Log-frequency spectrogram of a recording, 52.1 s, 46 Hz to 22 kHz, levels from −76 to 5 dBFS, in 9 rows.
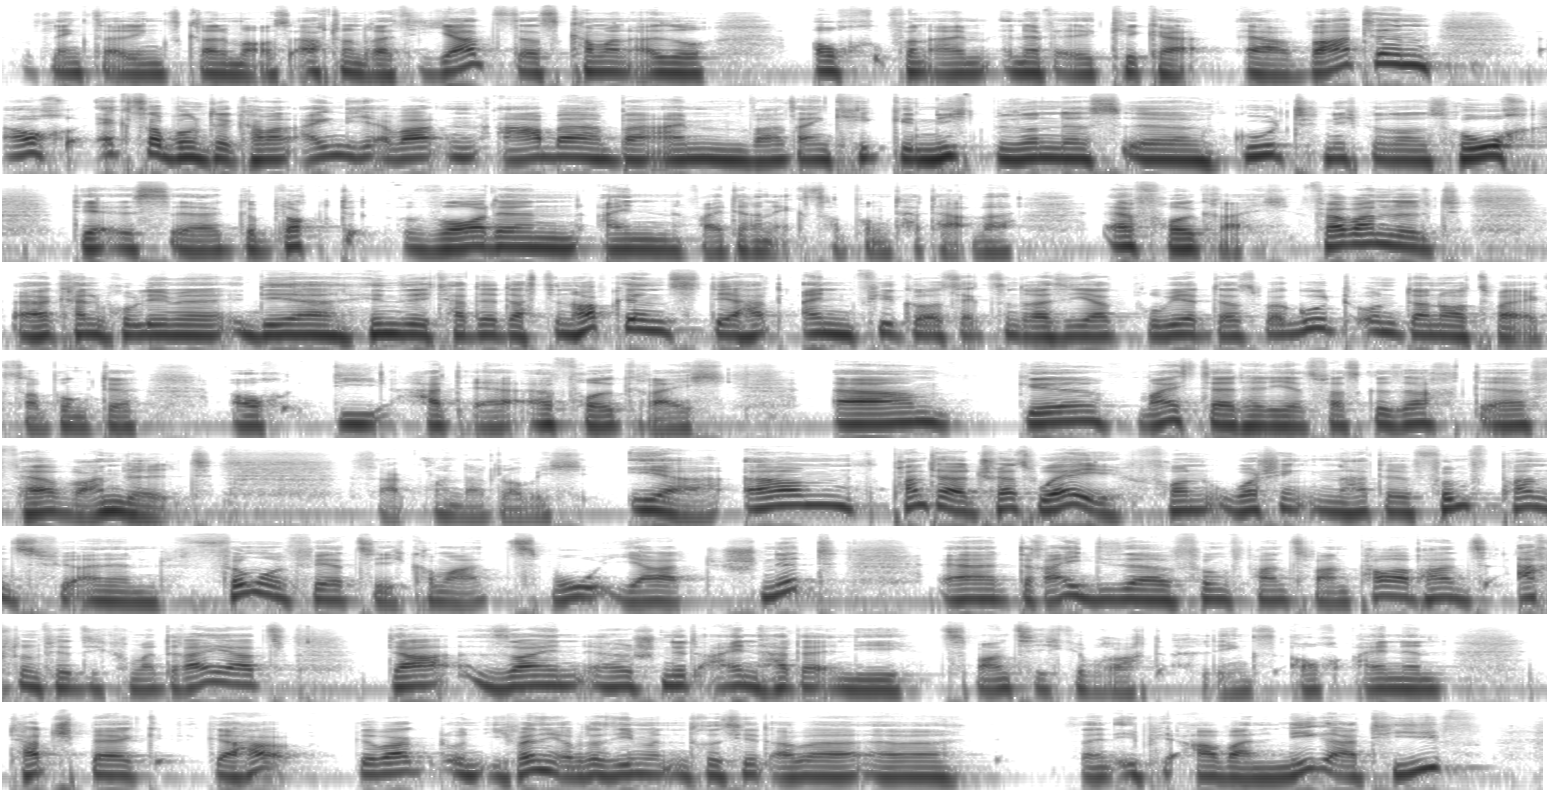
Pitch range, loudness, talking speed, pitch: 125-155 Hz, -23 LUFS, 170 wpm, 135 Hz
